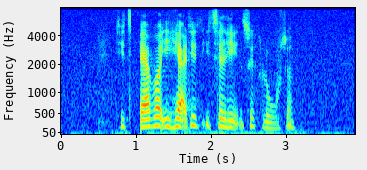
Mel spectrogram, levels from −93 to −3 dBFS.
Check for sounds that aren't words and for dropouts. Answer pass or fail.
fail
